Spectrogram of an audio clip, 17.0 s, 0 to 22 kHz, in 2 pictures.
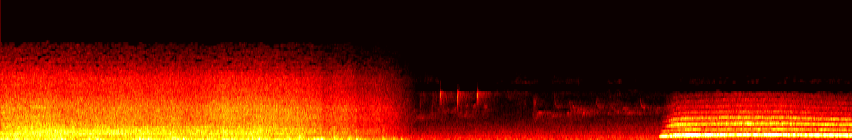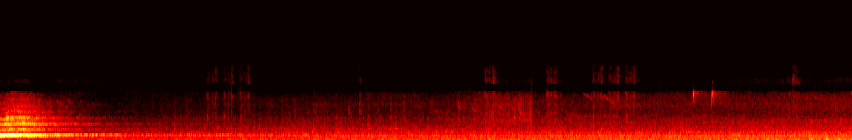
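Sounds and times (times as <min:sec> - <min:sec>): train rumbling past: 0:00.0 - 0:17.0
steam locomotive whistle: 0:06.6 - 0:09.9.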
